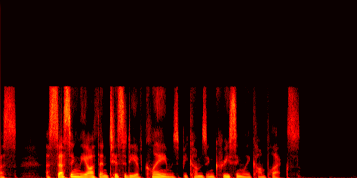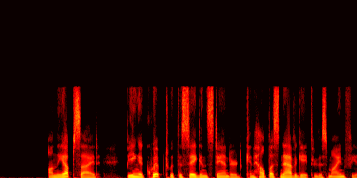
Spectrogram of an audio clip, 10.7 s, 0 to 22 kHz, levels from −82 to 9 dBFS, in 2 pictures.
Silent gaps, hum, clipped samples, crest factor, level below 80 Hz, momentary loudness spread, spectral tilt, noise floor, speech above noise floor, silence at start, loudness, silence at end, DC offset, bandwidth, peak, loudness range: none; none; under 0.1%; 18 dB; -54 dBFS; 15 LU; -5 dB/octave; -73 dBFS; 48 dB; 0 s; -25 LUFS; 0 s; under 0.1%; 11.5 kHz; -8 dBFS; 8 LU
